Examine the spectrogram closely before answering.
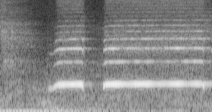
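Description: A steam train whistle sounds two loud blasts, a short toot followed by a longer sustained one with a bright, reedy tone, no voices present.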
